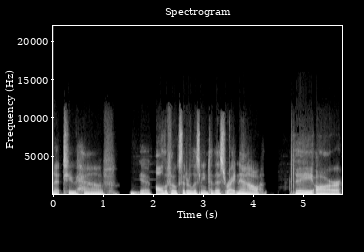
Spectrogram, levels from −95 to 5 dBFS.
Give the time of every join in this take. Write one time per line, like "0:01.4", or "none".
0:02.0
